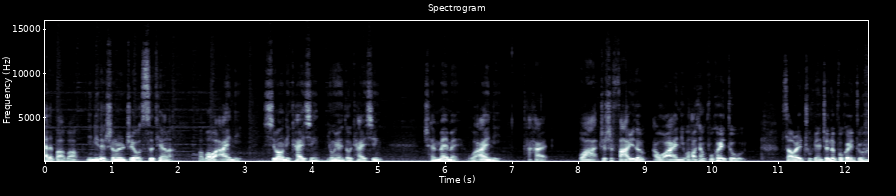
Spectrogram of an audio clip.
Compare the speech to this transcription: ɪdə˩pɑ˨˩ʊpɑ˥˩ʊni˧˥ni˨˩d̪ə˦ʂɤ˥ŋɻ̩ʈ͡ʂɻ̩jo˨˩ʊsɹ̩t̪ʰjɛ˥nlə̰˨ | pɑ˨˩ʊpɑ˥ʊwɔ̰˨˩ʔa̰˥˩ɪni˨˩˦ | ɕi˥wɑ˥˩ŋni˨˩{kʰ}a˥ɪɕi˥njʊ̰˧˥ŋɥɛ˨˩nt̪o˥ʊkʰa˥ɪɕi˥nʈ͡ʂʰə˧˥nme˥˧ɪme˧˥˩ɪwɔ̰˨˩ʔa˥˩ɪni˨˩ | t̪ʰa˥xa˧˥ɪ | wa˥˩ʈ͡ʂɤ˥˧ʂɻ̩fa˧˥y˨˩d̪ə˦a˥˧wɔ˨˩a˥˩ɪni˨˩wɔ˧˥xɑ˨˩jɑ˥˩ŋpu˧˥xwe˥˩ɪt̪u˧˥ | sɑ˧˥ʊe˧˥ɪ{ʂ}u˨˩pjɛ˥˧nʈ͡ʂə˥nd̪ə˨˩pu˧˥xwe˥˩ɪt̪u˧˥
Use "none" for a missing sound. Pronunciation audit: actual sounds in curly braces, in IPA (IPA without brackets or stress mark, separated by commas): kʰ, ʈ͡ʂ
